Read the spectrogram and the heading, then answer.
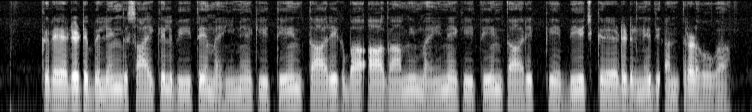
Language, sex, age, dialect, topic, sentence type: Hindi, male, 18-24, Kanauji Braj Bhasha, banking, statement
